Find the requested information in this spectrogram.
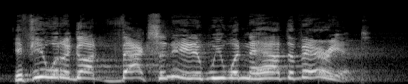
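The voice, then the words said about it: Yelling. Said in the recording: “I'm sorry I'm yelling. Actually, I'm not sorry I'm yelling.”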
